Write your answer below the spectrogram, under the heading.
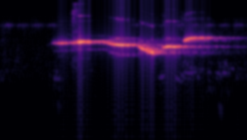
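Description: A White-rumped Shama gives one clear, pure whistle lasting nearly two seconds. It wavers and dips midway, then lifts to a slightly higher note. No other sounds are heard.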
